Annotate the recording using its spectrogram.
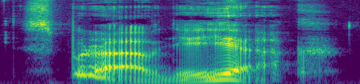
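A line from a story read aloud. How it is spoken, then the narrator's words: Muttered. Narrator (Ukrainian): пробурмотів Дамблдор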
